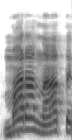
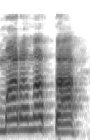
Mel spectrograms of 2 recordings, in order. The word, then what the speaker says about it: Maranata: do impossível o e Maranata como dizem os protestantes evangélicos Maranata com a tônica na penúltima sirva-o Maranatha como dizem os católicos com a tônica na última sílaba não importa o significado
